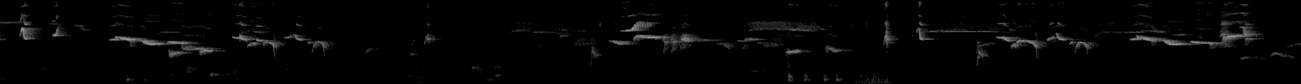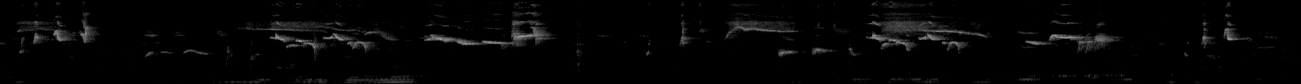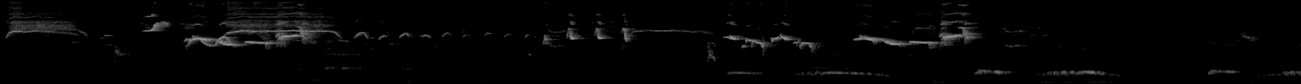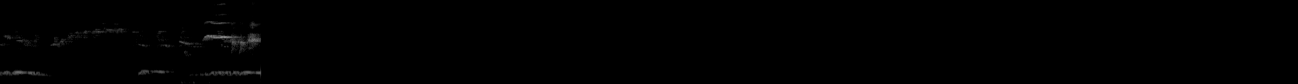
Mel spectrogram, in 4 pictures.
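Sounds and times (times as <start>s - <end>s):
bird singing: 0.0s - 4.5s, 5.6s - 37.3s, 38.1s - 41.7s.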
